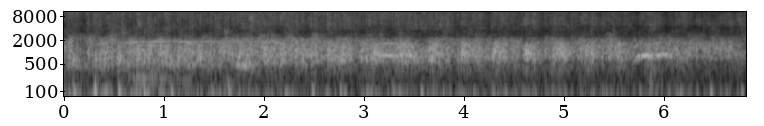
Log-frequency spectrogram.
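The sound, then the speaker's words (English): Loud, sustained applause from an audience clapping hard, a dense steady wash of many hands that holds its level for the whole stretch, with a few faint cheers mixed in. “Well, she's not here, so if you clap that hard for her, please welcome Hugh Grant.”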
